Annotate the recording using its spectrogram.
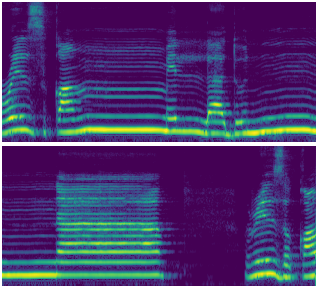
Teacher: قاف کو میم سے ملاتے ہوئے غنہ ہوا، لیکن میم کو لام سے ملاتے ہوئے غنہ نہیں کرنا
